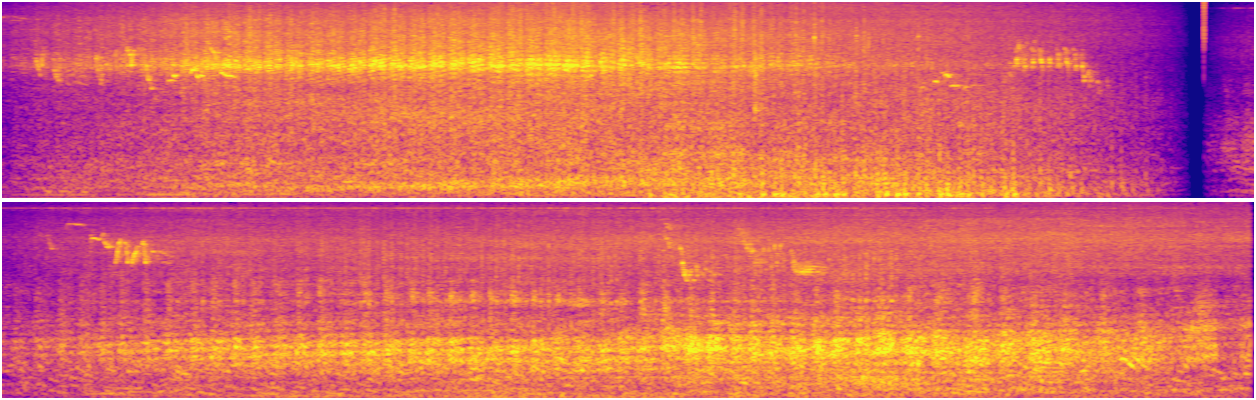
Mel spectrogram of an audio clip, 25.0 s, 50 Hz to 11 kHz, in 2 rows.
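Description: Gauge 3 model train running along garden railway track, a steady rumbling rattle of wheels on rail. The sound drops out about halfway through and comes back.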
